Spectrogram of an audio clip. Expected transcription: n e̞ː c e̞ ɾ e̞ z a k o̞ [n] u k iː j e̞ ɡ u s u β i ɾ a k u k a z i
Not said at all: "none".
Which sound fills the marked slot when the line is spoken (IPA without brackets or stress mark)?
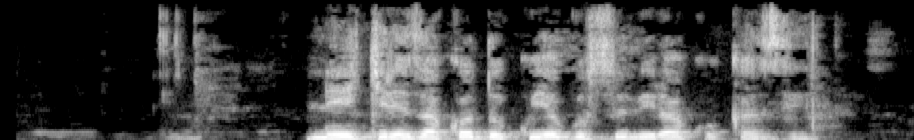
d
